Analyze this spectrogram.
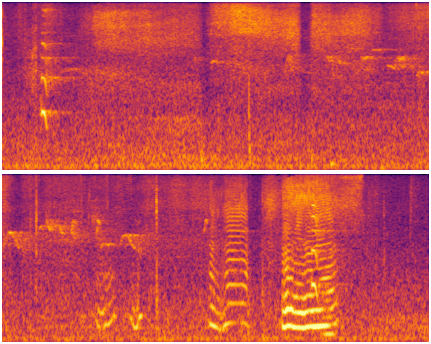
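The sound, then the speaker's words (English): Big, wide velvety leaves rubbed together on a lowland heath, giving a steady scratchy rustle with a few brief, squeaky tonal chirps near the end. “Big wide velvety leaves, which squeak when you rub them.”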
